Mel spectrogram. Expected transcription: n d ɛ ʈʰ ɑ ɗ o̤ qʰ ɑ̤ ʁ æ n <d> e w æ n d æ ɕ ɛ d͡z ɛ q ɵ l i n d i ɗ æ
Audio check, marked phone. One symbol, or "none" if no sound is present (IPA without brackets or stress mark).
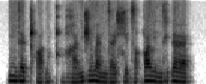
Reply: d͡ʒ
